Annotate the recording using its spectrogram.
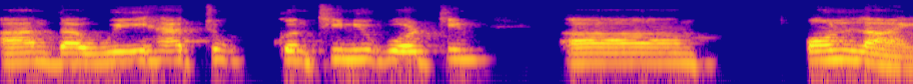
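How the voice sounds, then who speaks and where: A man with a Colombian accent speaks at a high pitch and a fairly slow pace. Music plays in the background. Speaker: private school principal. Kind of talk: interview answer.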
